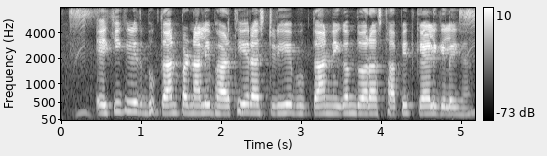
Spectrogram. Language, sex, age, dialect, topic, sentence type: Magahi, female, 31-35, Western, banking, statement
